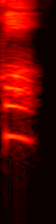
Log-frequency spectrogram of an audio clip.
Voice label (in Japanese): 畳み掛けカウント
